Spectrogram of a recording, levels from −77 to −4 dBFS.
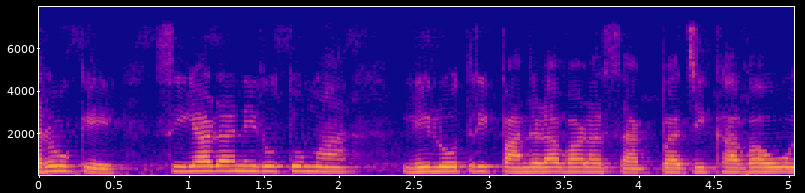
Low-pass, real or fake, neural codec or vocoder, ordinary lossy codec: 7.2 kHz; fake; codec, 16 kHz, 8 kbps, FunCodec, trained on Chinese and English, 25 frames a second; none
